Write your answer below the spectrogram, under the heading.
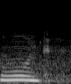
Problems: constant background noise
